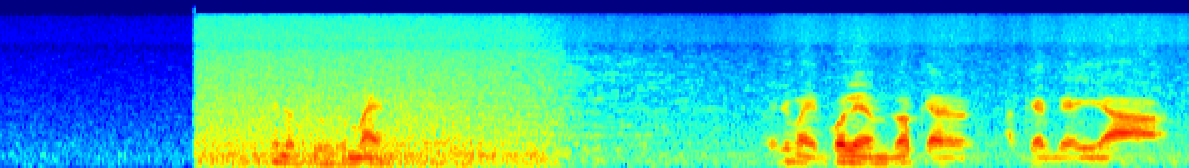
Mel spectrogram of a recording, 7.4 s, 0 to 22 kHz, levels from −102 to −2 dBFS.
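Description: Noise suppressor artifacts run through the whole clip. The suppressor pulls down whatever bands it judges to be steady noise by about 19 dB, frame by frame, so the background sinks between words and swells beneath them.

Noise suppressor catching up, from 1.21 to 3.57 s: the room noise jumps by about 17 dB at roughly 1 s, and the suppressor's noise estimate trails it. For about 2.36 s the louder background gets only about 14 dB of reduction and sounds exposed. It then settles lower once the estimate adapts.

Speech cut by the noise suppressor at 4.75 to 5.23 s, 5.56 to 5.81 s and 6.29 to 6.64 s: the suppressor mistakes parts of the speech for noise. It turns them down by up to about 21 dB in the first span and about 18 dB in the other two. The affected stretches are roughly a third, a tenth and a fifth of a second long, and soft sounds and word endings come out swallowed and faint.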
